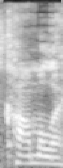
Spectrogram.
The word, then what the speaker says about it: Kamala: It's not hard to say someone's name correctly. It's Kamala Harris.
